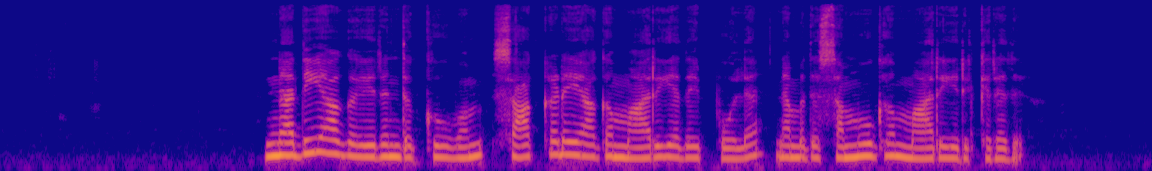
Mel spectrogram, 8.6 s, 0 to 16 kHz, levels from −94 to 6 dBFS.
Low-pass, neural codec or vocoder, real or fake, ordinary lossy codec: 14.4 kHz; vocoder, 48 kHz, 128 mel bands, Vocos; fake; none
